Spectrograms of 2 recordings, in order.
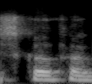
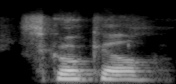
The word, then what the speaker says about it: Schuylkill: the CEO of the Schofield Giver green uh I'll say it right now skokill River Greenways um and there's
